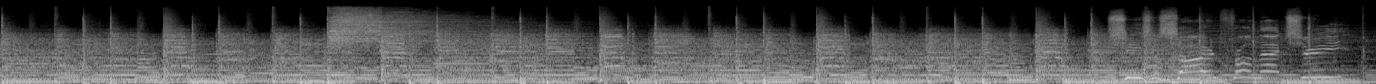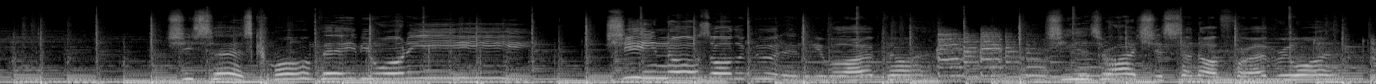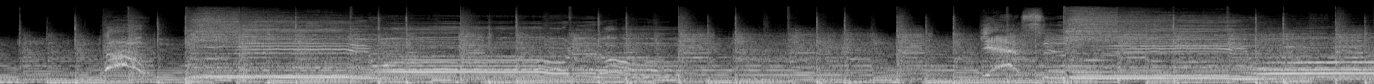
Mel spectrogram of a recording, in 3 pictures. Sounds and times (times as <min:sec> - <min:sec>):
Music: 0:00.0 - 0:41.2.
